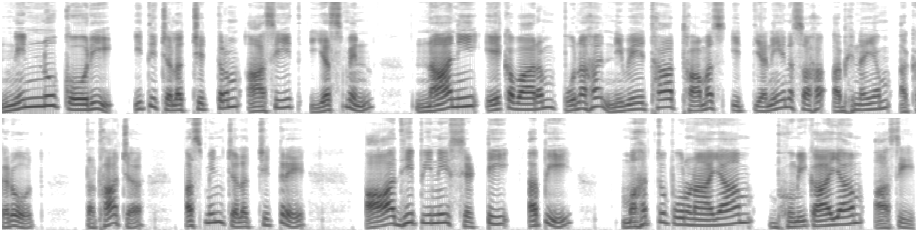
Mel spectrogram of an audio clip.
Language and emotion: Sanskrit, neutral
